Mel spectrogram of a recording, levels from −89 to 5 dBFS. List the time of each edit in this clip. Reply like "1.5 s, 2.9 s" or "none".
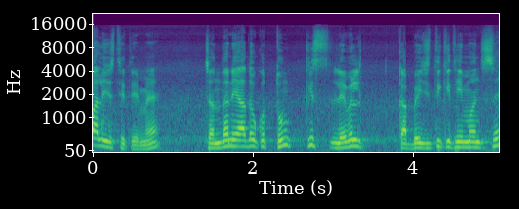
none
